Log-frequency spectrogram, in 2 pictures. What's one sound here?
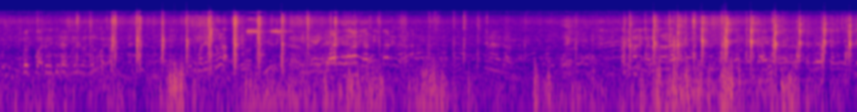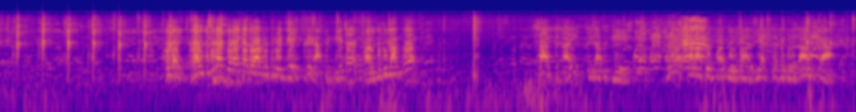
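Young men talk and call out nearby, outdoors.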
